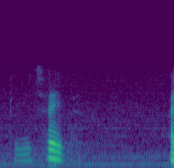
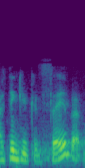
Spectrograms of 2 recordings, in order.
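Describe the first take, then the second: First: Softly and slowly, almost to yourself; quiet, slow question. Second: Said in the usual way. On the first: Shown as a demonstration. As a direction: drop the voice and slow right down on "say".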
